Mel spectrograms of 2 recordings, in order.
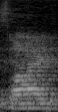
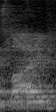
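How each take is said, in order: Both takes have the same delivery.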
